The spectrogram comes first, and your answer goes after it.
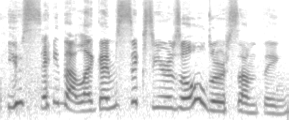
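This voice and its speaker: A woman's voice: very high-pitched, big pitch swings, measured pace, fairly bright tone, a little hiss or hum, full character voice. A bubbly, playful young woman. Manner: bubbly, laughs often. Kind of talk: video game dialogue.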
